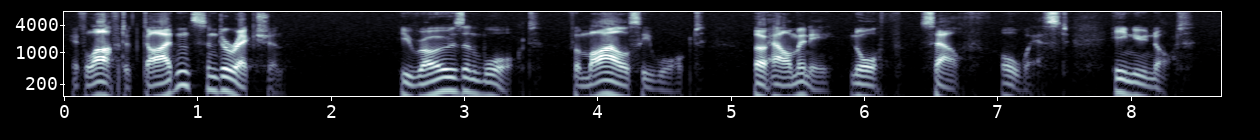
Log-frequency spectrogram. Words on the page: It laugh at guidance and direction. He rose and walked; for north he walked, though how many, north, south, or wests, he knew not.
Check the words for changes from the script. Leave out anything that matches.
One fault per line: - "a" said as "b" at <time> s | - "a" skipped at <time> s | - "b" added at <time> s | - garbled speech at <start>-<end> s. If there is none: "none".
- "laugh" said as "laughed" at 0.2 s
- "north" said as "miles" at 3.9 s
- "wests" said as "west" at 7.2 s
